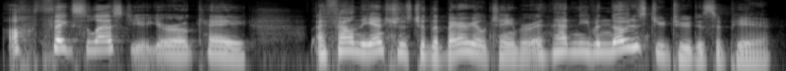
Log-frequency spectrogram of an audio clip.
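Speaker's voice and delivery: put-on high, loud relieved young voice; relieved young mare. Daughter hugs her mother, high relieved young voice. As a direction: gush with relief as you hug.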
